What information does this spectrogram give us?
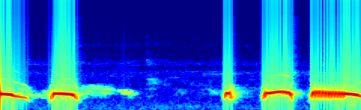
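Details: Decoy spotted dove of the deep earthy voice style; a falling coo and short note, a pause of almost a second, then three more coos ending on a long sustained one.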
